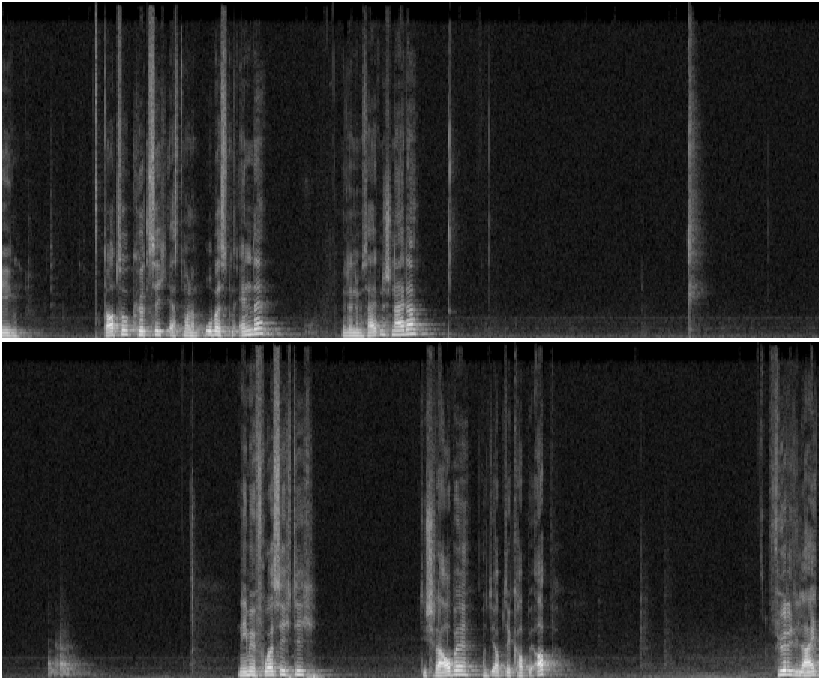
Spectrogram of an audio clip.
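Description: A man talks calmly and clearly into a nearby microphone.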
